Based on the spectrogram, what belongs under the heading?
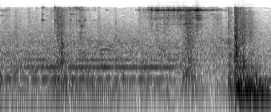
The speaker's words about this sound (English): Yeah, you still got the chain attached. The door won't shut. But the chain.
